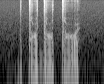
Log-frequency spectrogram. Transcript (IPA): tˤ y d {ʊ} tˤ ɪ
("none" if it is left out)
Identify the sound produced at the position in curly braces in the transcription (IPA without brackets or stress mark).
ʊ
